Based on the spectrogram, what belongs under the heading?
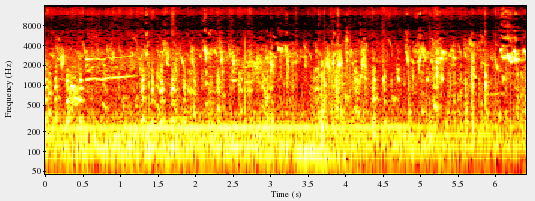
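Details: Chicks, little chickens, peeping in a busy overlapping chorus of high short notes, with a steady low hum running underneath most of the recording.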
